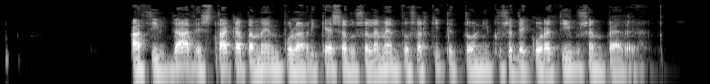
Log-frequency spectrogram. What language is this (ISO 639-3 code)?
glg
